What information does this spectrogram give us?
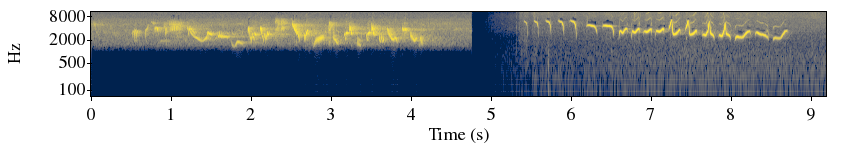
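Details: Garden warbler singing a rich, rapid, continuous warble of varied chattering notes for about four seconds; after an abrupt cut, a separate series of evenly repeated sharp notes runs into a fast twittering phrase.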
